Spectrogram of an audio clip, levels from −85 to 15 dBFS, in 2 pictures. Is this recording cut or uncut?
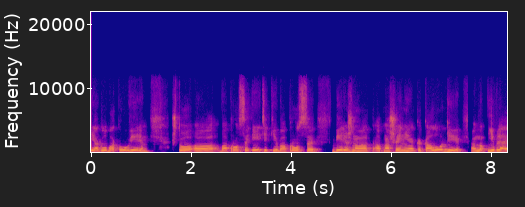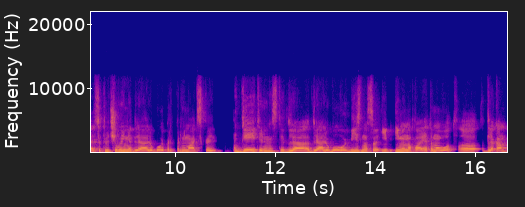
cut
